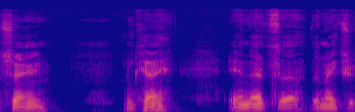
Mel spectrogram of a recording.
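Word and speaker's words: Shem: Okay, S-H-E-M, they pronounce it shame.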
